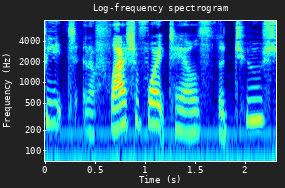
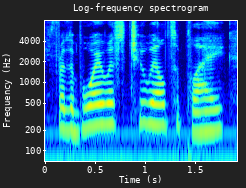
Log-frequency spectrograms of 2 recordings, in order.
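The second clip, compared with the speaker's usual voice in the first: ordinary delivery, nothing marked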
